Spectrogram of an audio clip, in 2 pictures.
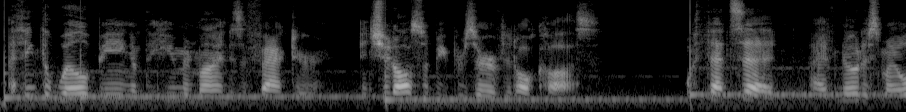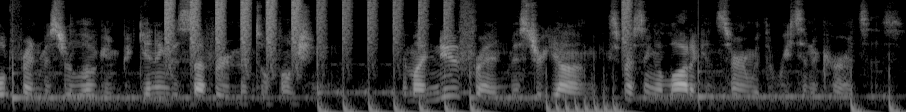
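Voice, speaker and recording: A man's voice: fairly high pitch, steady tone, fast talker, close to an everyday voice. A man playing a cautious, protective researcher in an audio drama, speaking in a considered, analytical, formal manner. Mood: concerned. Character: cautious, protective male researcher, worried for his friends. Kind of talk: scripted audio drama monologue and dialogue. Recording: dull lo-fi sound under music.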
